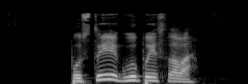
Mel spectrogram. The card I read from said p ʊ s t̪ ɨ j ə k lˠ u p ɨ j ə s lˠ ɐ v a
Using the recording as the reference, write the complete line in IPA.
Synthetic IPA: p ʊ s t̪ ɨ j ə ɡ lˠ u p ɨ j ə s lˠ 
